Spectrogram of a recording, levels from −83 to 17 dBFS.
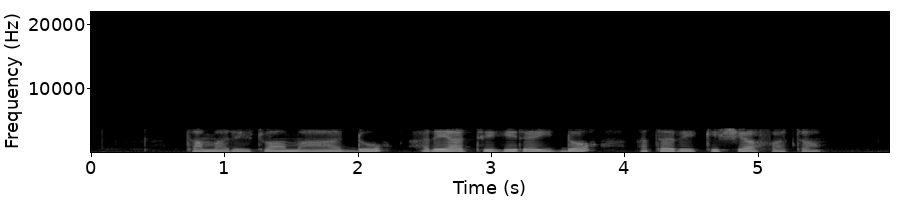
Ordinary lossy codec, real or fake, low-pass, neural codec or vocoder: none; real; 3.6 kHz; none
